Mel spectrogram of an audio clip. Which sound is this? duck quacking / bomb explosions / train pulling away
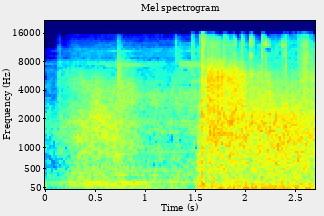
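bomb explosions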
